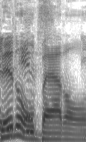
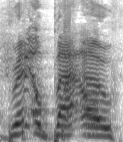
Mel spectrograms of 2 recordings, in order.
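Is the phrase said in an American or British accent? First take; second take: American; British. First: It is said in a plain American accent. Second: It is said in a put-on British accent.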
